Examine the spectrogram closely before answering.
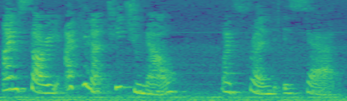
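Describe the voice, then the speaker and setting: A woman voicing a clumsy, earnest, easily frustrated storybook elephant in a drawn-out, plaintive way. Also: high-pitched, sing-song, creaky, heavily acted. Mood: sad. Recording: roomy, distant mic, faint noise.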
